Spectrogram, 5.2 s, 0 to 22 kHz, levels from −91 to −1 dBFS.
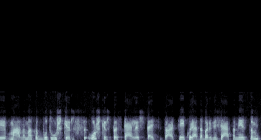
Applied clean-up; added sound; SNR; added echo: none; none; none; none.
